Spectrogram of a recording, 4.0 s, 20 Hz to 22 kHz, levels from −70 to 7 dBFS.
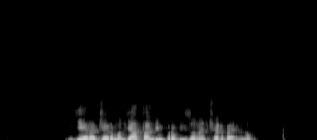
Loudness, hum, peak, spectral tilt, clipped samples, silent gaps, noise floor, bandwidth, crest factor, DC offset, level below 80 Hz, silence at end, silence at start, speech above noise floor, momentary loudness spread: -18 LUFS; none; -2 dBFS; -8.5 dB/octave; under 0.1%; none; -83 dBFS; 5.4 kHz; 16 dB; under 0.1%; -60 dBFS; 0.8 s; 0.85 s; 66 dB; 11 LU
